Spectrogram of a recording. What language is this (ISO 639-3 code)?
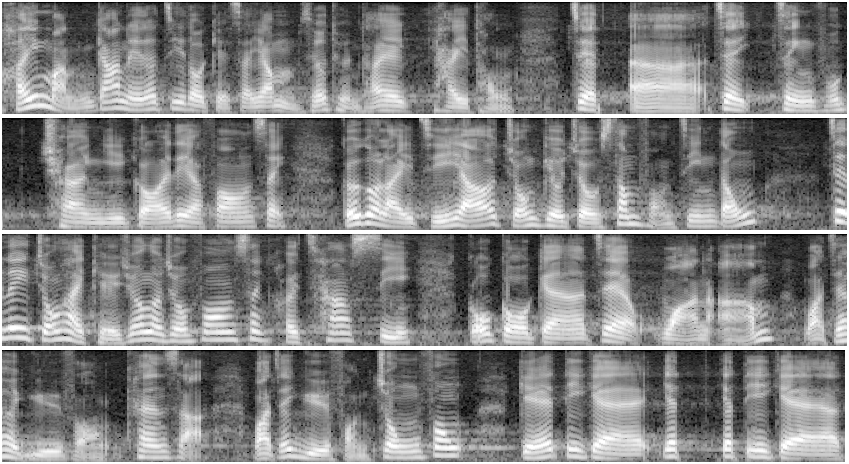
yue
